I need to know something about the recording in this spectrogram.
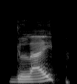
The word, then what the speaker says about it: Gleipnir: I don't even know how to pronounce what you just said. So obviously, I don't. That. Watch my lips. Gleipnir.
